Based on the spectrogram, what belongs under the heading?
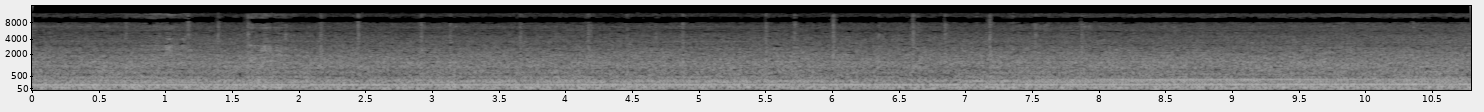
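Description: Hyundai Solaris 1.4-litre four-cylinder petrol engine droning at highway speed under load, heard inside the cabin over heavy road and wind rush. The drone holds steady and creeps up slightly in pitch over the last few seconds as the revs climb.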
